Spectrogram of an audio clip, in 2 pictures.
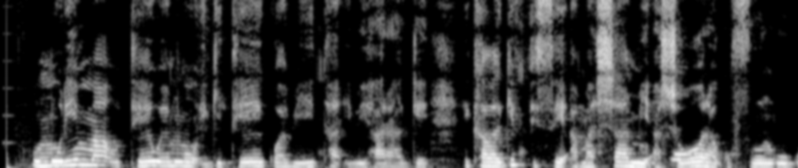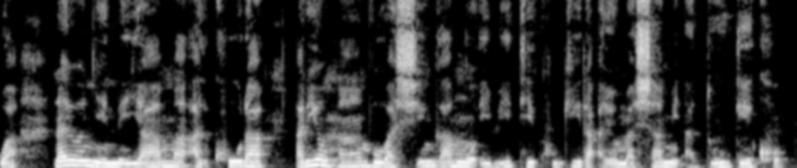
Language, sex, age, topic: Rundi, female, 18-24, agriculture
